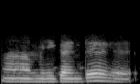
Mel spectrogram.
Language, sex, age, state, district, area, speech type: Telugu, male, 60+, Andhra Pradesh, East Godavari, rural, conversation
